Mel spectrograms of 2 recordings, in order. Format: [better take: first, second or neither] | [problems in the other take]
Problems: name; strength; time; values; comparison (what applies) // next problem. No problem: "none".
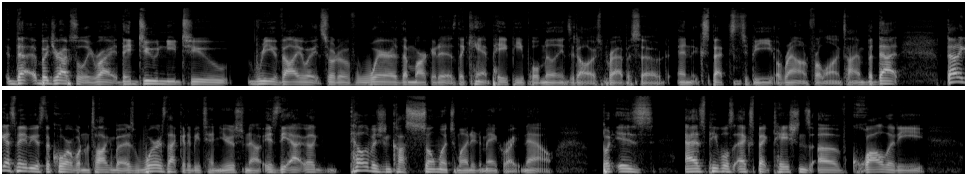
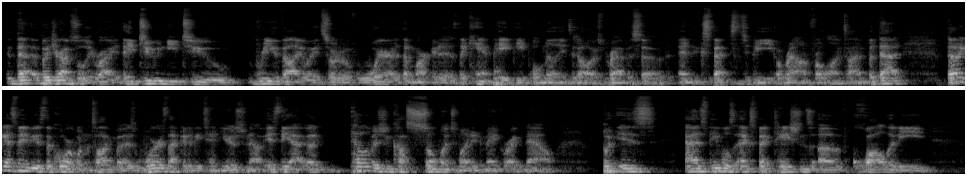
first | off-mic speech; far // room echo; very slight; dies away in 0.2 s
